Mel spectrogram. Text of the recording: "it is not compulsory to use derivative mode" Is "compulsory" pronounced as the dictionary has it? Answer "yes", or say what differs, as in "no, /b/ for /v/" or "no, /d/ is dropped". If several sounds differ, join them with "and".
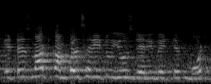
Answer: yes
